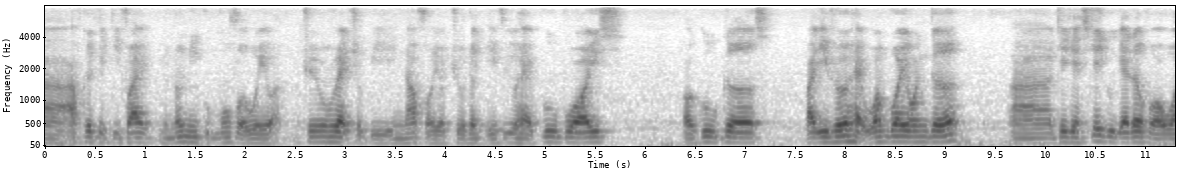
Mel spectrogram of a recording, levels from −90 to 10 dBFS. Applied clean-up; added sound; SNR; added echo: none; none; none; none.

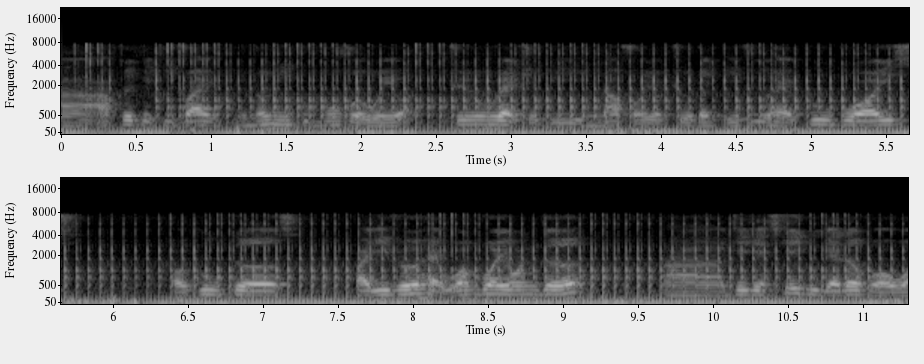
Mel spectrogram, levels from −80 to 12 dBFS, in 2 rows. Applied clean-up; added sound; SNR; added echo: none; Mechanical fan; 2 dB; none.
